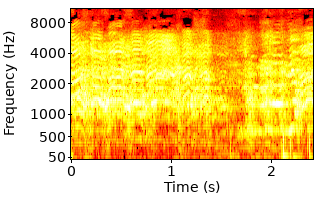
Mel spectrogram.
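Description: A group of people laughing together loudly, several voices overlapping, easing briefly about one and a half seconds in.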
